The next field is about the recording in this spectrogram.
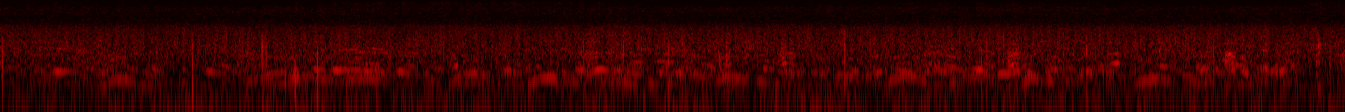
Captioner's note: none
